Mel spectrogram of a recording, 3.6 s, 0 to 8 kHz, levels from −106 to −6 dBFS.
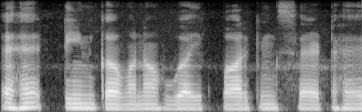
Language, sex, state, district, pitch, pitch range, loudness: Hindi, male, Uttar Pradesh, Lalitpur, 110 Hz, 105-115 Hz, -20 LUFS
